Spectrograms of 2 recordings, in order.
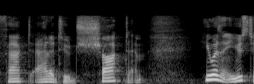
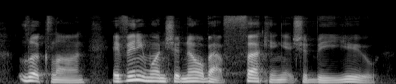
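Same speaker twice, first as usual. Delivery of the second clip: ordinary delivery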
